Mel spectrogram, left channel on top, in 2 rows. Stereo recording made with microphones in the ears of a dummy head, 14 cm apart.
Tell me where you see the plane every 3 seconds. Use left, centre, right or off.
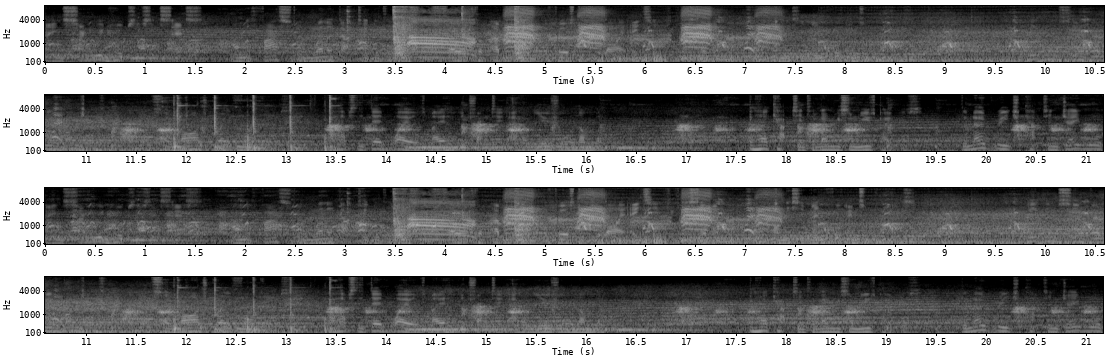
left, left, left, centre, right, right, right.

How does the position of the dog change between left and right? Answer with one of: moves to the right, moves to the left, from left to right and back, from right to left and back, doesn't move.
moves to the left.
